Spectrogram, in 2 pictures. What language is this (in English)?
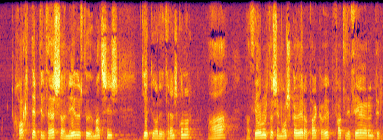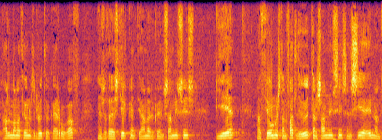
Icelandic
